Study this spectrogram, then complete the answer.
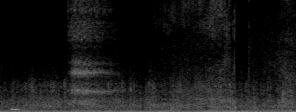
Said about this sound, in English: Do you want to get more hands-on and help me out of it? Just slide the zipper down.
